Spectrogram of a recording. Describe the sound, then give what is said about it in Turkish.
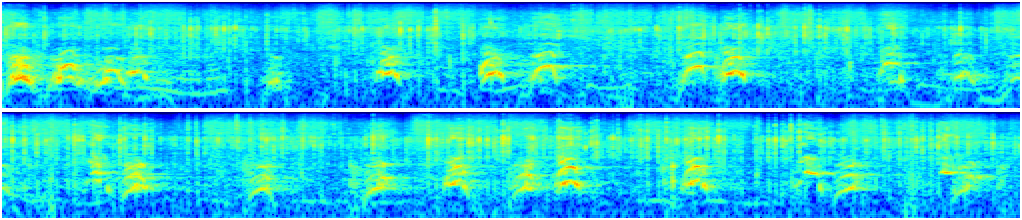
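A dog barks repeatedly with a hoarse, raspy voice, its voice worn out from barking, the rough barks coming in irregular bursts over a steady outdoor background. “Ya bu köpeğin bağırmaktan sesi kısılmış ya.”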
